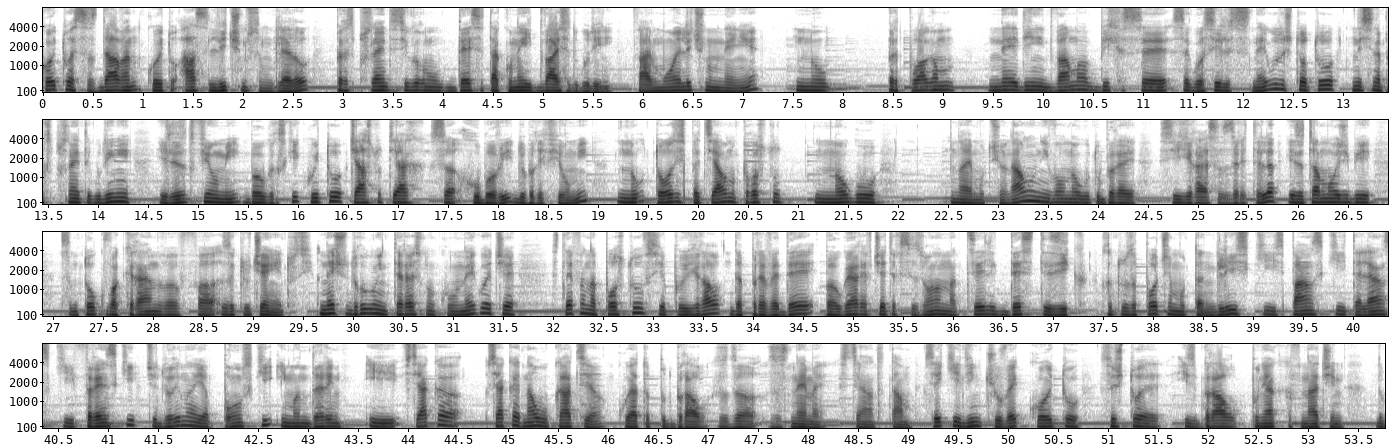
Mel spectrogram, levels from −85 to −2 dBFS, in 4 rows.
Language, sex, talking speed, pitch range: Bulgarian, male, 145 wpm, 110-130 Hz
